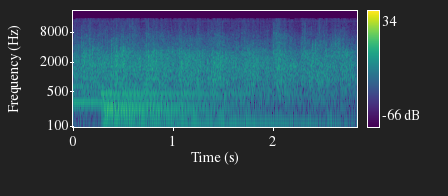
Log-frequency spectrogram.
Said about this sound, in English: Clap your hands to Him as you're seated.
